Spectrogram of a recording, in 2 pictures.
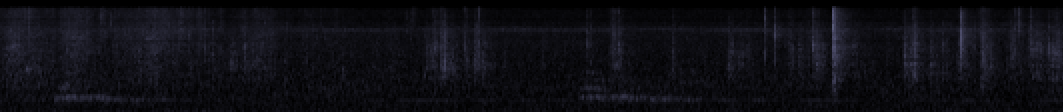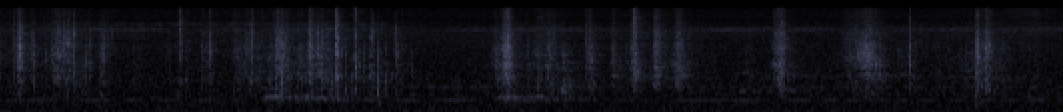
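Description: A dove cooing faintly: four short, low coos spread a few seconds apart, over scattered light clicks and taps.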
